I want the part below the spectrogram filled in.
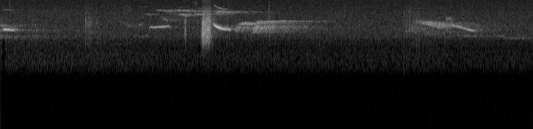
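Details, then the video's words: Eurasian siskin giving soft, high-pitched calls: a sharp chirp followed by a thin, slightly descending whistle, then after a pause another wavering whistled note, all faint against quiet surroundings. "Чиж (Spinus spinus), Eurasian siskin. Голос птаха, the voice of a bird."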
